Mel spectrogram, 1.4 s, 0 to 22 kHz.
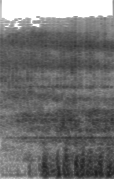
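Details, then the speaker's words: Mitsubishi Pajero Sport 4D56U common-rail diesel after overhaul, started with the microphone in the same spot as the pre-overhaul recording: fires up into an even, soft chug with no knocking at idle; quiet, like new. "Ada bunyi tidak. Macam baru buka plastik sebagai cerita. Macam buka plastik."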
